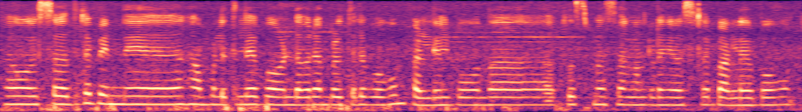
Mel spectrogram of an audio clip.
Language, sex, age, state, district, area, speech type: Malayalam, female, 45-60, Kerala, Kottayam, rural, spontaneous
